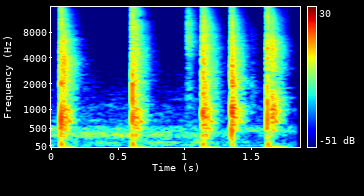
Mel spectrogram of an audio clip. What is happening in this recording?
5 claps for BINGO song
sing famous kid songs with Alex Nevzorov's clapping sounds from right here!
